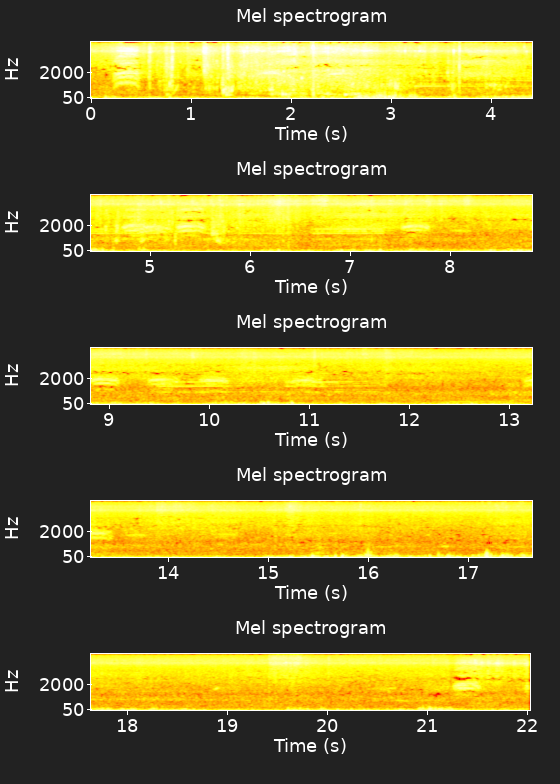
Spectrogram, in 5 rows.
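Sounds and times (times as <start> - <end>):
wading splashes in water: 0.4 - 6.8
bird calling: 1.6 - 6.0.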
